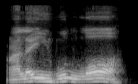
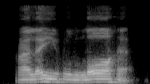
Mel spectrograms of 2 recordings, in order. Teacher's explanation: karena dia dibaca dengan domah ya pada hakinayahnya, maka lafaz jalalahnya dibaca tebal.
